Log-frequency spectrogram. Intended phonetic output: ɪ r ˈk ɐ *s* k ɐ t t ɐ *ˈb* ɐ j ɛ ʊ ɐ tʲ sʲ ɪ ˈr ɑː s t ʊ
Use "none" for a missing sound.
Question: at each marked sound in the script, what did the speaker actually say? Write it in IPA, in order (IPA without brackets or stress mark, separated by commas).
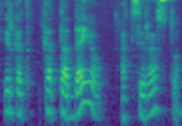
t, d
